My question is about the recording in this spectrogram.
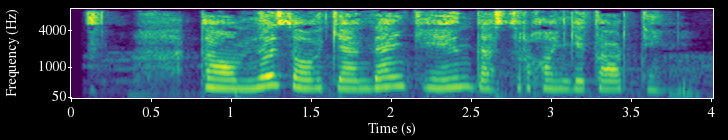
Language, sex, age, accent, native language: Uzbek, female, under 19, Toshkent viloyati, Uzbek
